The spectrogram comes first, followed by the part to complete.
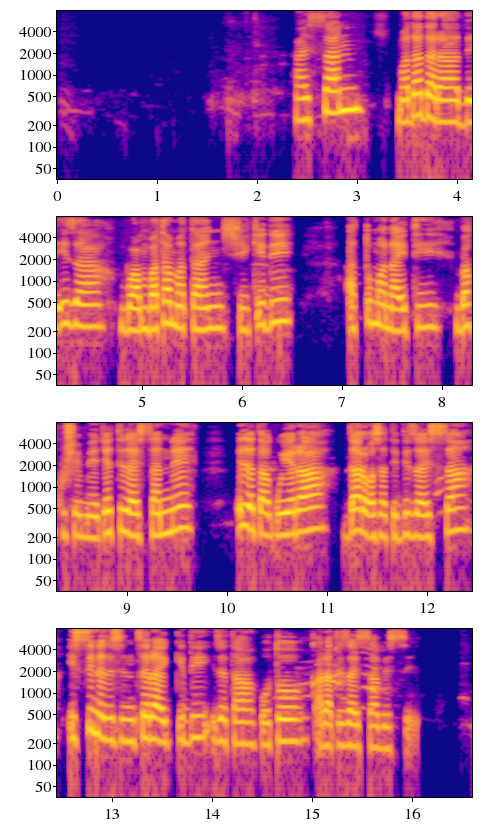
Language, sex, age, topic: Gamo, female, 25-35, government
